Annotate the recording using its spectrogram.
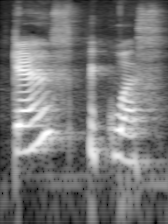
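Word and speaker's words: conspicuous: ये हो गया हमारा कैंसपिकुअस, क्या हो गया हमारा, नंबर 25 है हमारा कैंसपिकुअस, इसको कैंस पढ़ेंगे, ठीक है। क्या पढ़ेंगे, इसको प्रोनाउंसिएशन क्या हो गया इसके, कैंस होगी इसकी, कैंसपिकुअस।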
